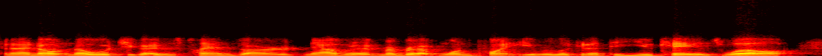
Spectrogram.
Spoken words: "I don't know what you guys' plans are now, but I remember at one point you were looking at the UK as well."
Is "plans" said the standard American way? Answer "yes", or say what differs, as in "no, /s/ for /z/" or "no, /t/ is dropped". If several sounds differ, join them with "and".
yes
